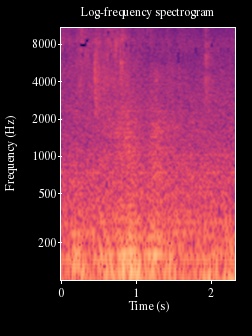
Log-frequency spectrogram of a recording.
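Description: A loud, uneven low rumbling noise, with no clear strokes or tones.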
